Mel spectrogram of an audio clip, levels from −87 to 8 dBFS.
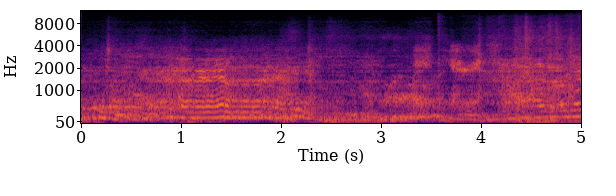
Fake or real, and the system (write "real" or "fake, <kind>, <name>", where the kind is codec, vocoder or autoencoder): fake, codec, SNAC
